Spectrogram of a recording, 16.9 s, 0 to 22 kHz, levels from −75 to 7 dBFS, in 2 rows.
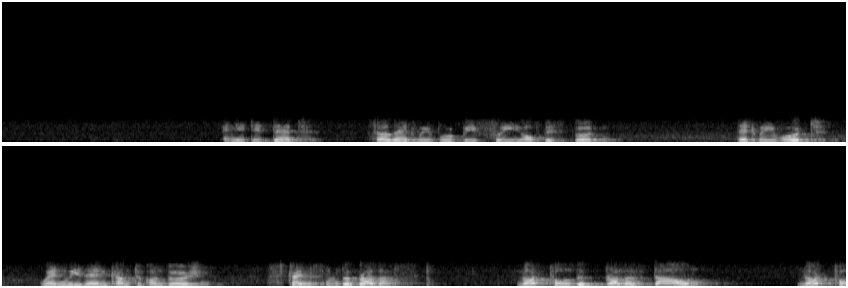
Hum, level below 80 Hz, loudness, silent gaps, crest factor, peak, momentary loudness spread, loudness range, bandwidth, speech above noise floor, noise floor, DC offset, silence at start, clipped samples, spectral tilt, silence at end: none; -66 dBFS; -20 LUFS; none; 18 dB; -2 dBFS; 14 LU; 7 LU; 3.9 kHz; 45 dB; -64 dBFS; under 0.1%; 2.2 s; under 0.1%; -9.5 dB/octave; 0 s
